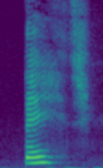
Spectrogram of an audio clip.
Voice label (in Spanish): Mixe, Mujer; cuerda; Acciones; INALI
